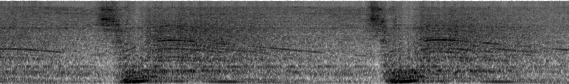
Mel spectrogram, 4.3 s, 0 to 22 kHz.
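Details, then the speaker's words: Stock 5.3 LS V8 with 4L60E swapped into an El Camino work truck, just started on the first start of the day: two clean rev blips settle back to a steady idle through quiet stock mufflers, a healthy, quiet-running engine. "And this thing is super quiet, man. Like I said, the motor, look how steady that motor is."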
